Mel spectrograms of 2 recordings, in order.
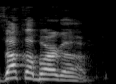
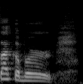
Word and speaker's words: Zuckerberg: Y'all know how he pronounced it Zuckerberg. Not Zuckerberg, but Zuckerberg.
